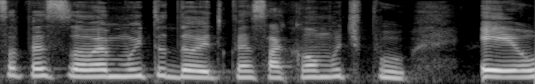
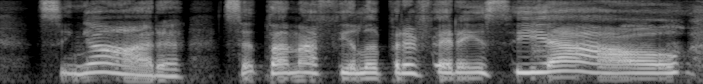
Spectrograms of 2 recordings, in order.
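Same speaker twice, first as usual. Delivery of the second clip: put-on frail, high, creaky little elderly lady's voice; 7 semitones higher than usual. A pregnant woman describes her video, voicing an old lady in a queue: little old lady voice. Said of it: "faço uma vozinha da senhorinha assim".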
